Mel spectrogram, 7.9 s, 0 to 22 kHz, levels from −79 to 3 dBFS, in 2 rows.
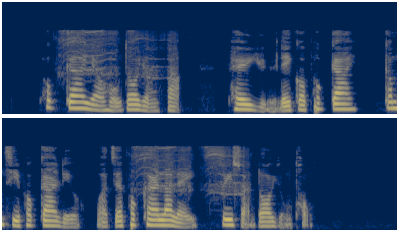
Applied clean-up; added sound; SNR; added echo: neural mask model RNNoise.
